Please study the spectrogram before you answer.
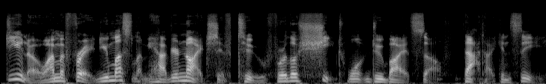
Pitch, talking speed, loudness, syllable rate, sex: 125 Hz, 275 wpm, -23 LUFS, 5.4 syllables/s, male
